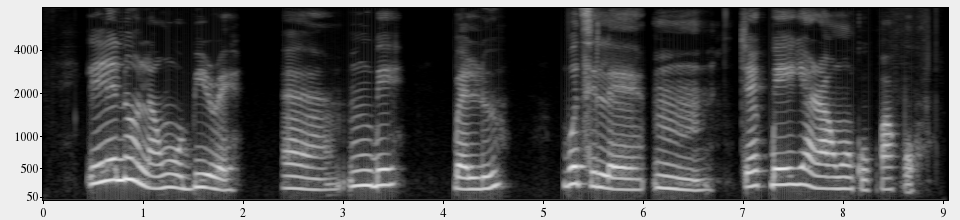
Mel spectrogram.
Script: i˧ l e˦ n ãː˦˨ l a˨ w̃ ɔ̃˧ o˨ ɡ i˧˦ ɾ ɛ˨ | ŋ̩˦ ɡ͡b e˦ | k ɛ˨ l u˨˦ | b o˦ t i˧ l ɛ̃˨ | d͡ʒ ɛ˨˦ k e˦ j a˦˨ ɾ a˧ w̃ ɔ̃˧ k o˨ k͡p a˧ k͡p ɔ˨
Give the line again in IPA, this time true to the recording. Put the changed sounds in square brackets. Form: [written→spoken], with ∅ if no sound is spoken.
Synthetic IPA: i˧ l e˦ n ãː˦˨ l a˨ w̃ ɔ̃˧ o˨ [ɡ→b] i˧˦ ɾ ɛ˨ | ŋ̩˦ ɡ͡b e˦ | [k→k͡p] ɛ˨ l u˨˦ | b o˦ t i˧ l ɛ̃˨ | d͡ʒ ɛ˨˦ [k→k͡p] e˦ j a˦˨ ɾ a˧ w̃ ɔ̃˧ k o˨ k͡p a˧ k͡p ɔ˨

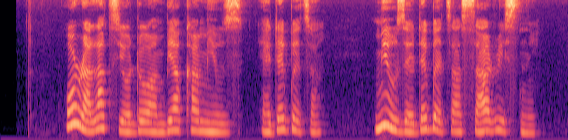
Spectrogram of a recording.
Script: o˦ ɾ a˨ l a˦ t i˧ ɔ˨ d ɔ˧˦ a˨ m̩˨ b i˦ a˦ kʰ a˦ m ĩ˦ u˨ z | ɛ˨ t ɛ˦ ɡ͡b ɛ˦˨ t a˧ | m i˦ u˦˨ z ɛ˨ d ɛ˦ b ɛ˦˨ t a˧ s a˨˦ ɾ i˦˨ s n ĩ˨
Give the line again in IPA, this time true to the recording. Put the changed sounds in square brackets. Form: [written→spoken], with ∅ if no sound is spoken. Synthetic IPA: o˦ ɾ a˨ l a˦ t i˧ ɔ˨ d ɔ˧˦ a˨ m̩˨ b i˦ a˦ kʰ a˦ m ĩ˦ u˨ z | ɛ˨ [t→d] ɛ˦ ɡ͡b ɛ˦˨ t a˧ | m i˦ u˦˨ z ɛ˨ d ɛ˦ [b→ɡ͡b] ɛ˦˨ t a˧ s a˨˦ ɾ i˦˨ s n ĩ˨

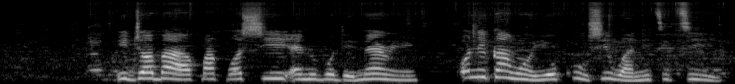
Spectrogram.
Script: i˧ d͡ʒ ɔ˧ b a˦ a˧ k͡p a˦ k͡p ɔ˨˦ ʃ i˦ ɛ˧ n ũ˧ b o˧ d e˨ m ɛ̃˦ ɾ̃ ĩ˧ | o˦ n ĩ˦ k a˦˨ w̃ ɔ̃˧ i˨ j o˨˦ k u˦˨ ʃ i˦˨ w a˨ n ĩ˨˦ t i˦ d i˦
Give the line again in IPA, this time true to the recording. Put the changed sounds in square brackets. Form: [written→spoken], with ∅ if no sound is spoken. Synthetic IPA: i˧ d͡ʒ ɔ˧ b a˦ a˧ k͡p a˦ k͡p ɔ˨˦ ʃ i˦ ɛ˧ n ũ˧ b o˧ d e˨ m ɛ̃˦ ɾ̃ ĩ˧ | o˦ n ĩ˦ k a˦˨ w̃ ɔ̃˧ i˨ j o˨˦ k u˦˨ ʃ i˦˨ w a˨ n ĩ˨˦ t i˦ [d→t] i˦

